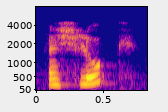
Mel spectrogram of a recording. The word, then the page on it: e Schluck: Bas-Rhin; Herrlisheim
